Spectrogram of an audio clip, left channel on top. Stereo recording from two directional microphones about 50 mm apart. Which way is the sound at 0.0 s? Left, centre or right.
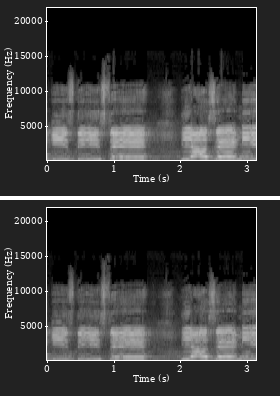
Left.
